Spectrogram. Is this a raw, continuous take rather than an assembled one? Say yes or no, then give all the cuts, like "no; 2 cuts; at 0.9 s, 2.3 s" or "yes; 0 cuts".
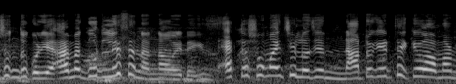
no; 1 cut; at 2.2 s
